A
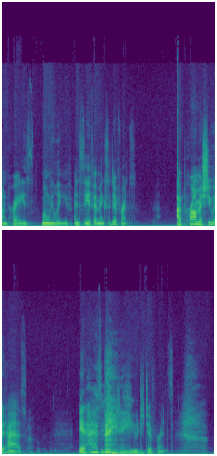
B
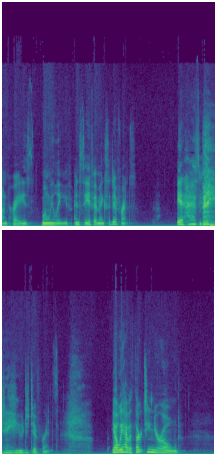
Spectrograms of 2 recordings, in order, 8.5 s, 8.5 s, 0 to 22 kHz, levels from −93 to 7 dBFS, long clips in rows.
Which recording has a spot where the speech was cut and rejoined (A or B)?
B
